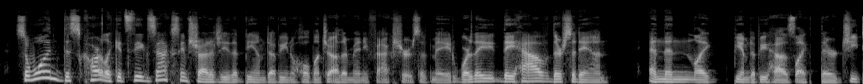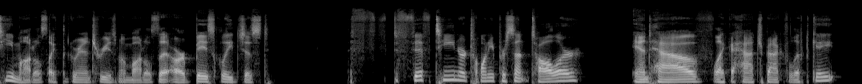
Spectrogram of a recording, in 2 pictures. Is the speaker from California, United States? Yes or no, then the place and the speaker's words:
yes; Orange County, California, United States; we're from Orange County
